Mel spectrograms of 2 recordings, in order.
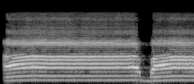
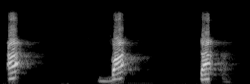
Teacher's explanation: حمزہ میں سختی ہے، آواز رکے گی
